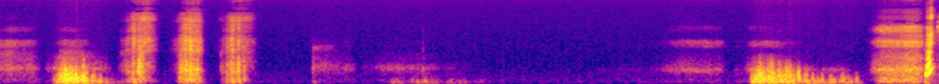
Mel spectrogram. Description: allergies and bad cold makes me sneeze so much with no break #achoo #cold #snotty #sniffles #snot #commoncold #sendhelpplease #blowup #toosick #sick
